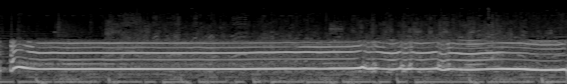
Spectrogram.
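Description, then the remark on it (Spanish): A voice lets out a so-called machine-gun scream: one loud, sustained, high-pitched cry held for over five seconds, mostly steady with a brief wavering near the end and no talking. “¿La que se avienta, el, grito ametralladora?”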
